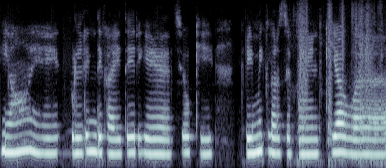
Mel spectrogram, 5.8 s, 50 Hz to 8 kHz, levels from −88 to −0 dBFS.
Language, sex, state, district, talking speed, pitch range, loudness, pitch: Hindi, female, Jharkhand, Palamu, 165 wpm, 220-245 Hz, -16 LUFS, 230 Hz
